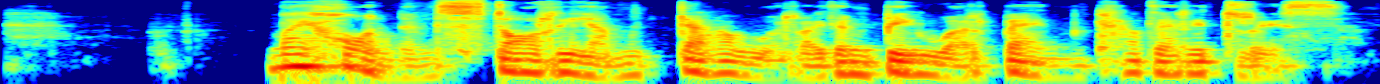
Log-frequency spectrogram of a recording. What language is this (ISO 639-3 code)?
cym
